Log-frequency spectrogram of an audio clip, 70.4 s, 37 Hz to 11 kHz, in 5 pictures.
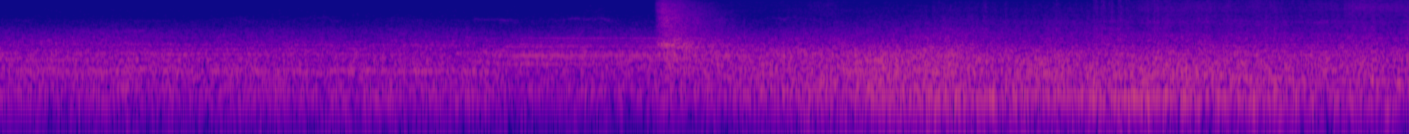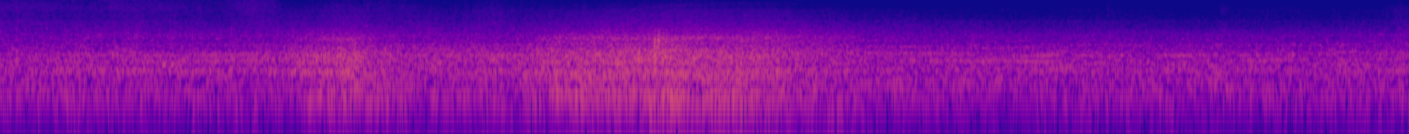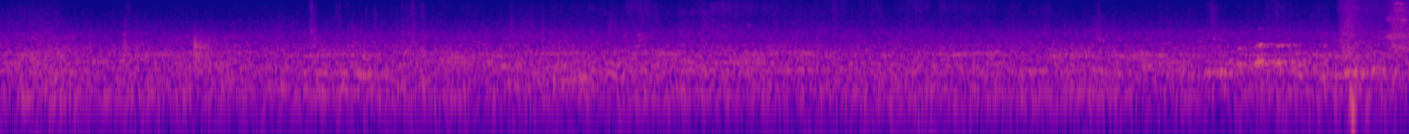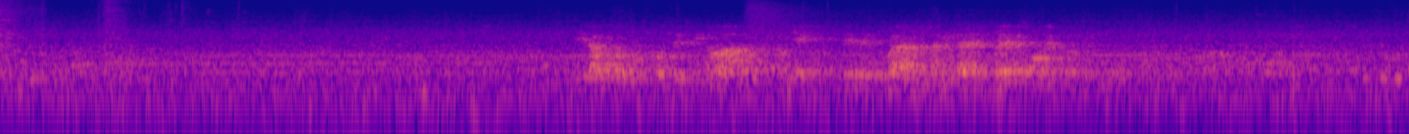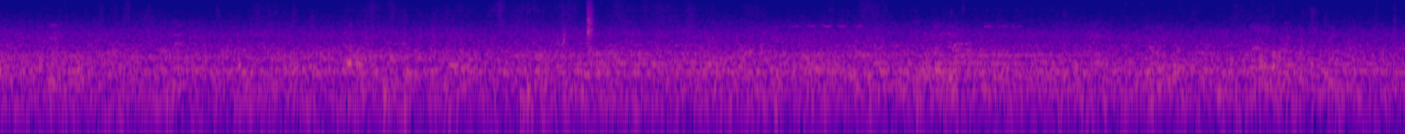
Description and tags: Ambiente - estacion de autobuses 2
Environment from a bus station
MONO reccorded with Sennheiser 416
